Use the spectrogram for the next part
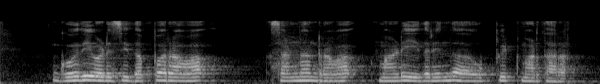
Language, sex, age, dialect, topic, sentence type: Kannada, male, 25-30, Northeastern, agriculture, statement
